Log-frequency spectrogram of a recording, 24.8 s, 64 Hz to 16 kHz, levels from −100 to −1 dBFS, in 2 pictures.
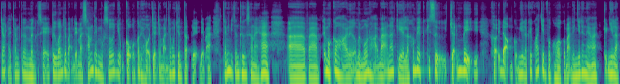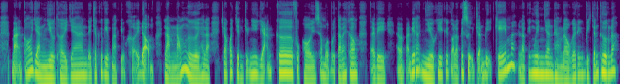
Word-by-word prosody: chắc 145 0 -5
là 95 - -6
trong 120 +3 -6
tương 120 -2 -2
mình 110 - +1
sẽ 115 - -5
tư 125 +2 -1
vấn 130 +2 0
cho 155 - 0
bạn, - - -8
để - - -3
mà - - -4
sắm 165 - -1
thêm 150 -5 -1
một 105 - -5
số 135 +6 -1
dụng 145 -2 -4
cụ - - 0
có - - -2
thể - - -3
hỗ - - -2
trợ - - -1
cho - - -7
bạn - - -4
trong 130 - -3
quá - - +2
trình 125 -5 0
tập - - -3
luyện, - - -4
để - - -3
mà - - -4 0.2
tránh 150 +5 +2
bị 150 - 0
chấn 125 0 -2
thương 130 -2 +1
sau 125 0 -4
này 105 -3 -1
ha. 135 +4 +3 0.3
À, 105 0 +3
và 105 -1 0
thêm 155 - +2
một 145 - +6
câu 155 - +4
hỏi 105 -5 0
nữa 110 - -2
mình 115 -3 +1
muốn 130 +5 +2
hỏi 105 -6 -3
bạn 115 +7 -1
á 150 - +2
kìa, 100 -4 0
là 100 +1 -1
không 160 - 0
biết 165 -3 +3
là - - -18
cái 155 - -4
sự - - 0
chuẩn 160 +2 +1
bị 160 - +5 0.4
khởi - - -3
động - - +3
cũng - - -5
như 130 - +1
là 120 - -2
cái 145 - -4
quá 155 - -1
trình 125 - -1
phục 115 -4 -4
hồi 95 -3 0
của - - -6
bạn - - -2
thì 110 - -1
như 120 +3 +2
thế 140 - +1
nào 110 -5 +1
ha? 115 - +2
Kiểu - - -6
như 130 - +3
là 120 -5 +2 0.3
bạn - - -1
có 140 +5 +1
dành 115 -8 +3
nhiều 100 -1 +4
thời 95 0 -2
gian 115 +3 0
để - - -4
cho 120 - -4
cái 135 - -1
việc 120 -4 -2
mà, 95 - -3
kiểu, - - -9
khởi - - -6
động - - +3 0.3
làm 95 -2 -1
nóng 175 - +4
người, 105 -7 +4
hay 115 - -2
là 105 -2 -1 0.2
cho 125 - -2
quá 135 +4 -2
trình, 120 -6 -2
kiểu 100 - -8
như, 130 0 +2
giãn 115 - -2
cơ 140 -1 +7
phục - - -4
hồi 100 -1 0
sau 100 - -5
mỗi 105 -3 -2
buổi - - -2
tập 105 - 0
hay 120 +2 0
không? 125 -1 +2 0.2
Tại 105 - -3
vì 95 -2 0 0.2
à, - - -6
mà - - -1
bạn - - -3
biết 145 +2 +4
á, 165 - +2
nhiều 115 -8 +4
khi 125 +5 0
cái, 140 - -3
gọi - - -3
là, 105 - -2
cái 135 - -1
sự - - 0
chuẩn 115 - -2
bị 125 - -2
kém 145 +10 +4
á, 225 - +5
là 105 - -3
cái 130 - -4
nguyên 135 -1 +6
nhân 130 -1 +4
hàng 105 -4 -2
đầu 90 -2 0
gây 105 +2 0
đến 125 +1 -3
việc 120 - -4
chấn 120 +3 +1
thương 140 -2 +6
đó. 155 - +3
120 Hz, 345 wpm, -24 LUFS, 105-135 Hz, 0.4 s, cơ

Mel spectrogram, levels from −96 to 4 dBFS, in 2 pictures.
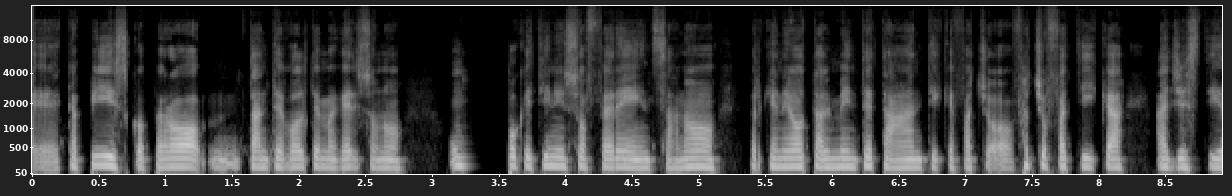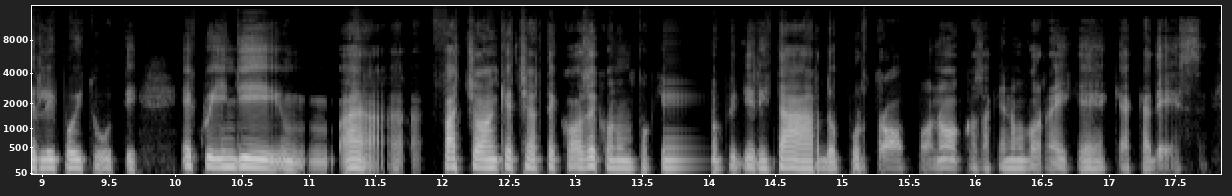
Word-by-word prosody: e 110 - -5
capisco, 145 -3 +2
però, 140 +1 +6
mhmm, 130 - -4
tante 140 0 +2
volte 140 +2 +1
magari 135 0 0
sono 130 -3 -1 0.3
un 155 -1 0 0.3
pochettino 155 0 +2
in 150 - +3
sofferenza, 130 -1 +1
no, 140 -1 +3 0.2
perché 145 - -3
ne 145 - +2
ho 145 0 +4
talmente 140 +2 +2
tanti 130 0 +1
che 135 - -5
faccio 130 0 -2
faccio 165 +1 -1
fatica 140 -1 +1 0.3
a 140 - +2
gestirli 130 0 0
poi 130 -1 0
tutti. - - -7 0.3
E 155 - -1
quindi, 140 -4 +4
uhm, 115 -1 -1
mhmm, - - -10
a - - +3
a - - -10
a - - -18
faccio 140 0 +2
anche 130 +1 +3
certe 135 -1 -3
cose 135 +3 +1
con 125 - -3
un 120 -1 0
pochino 120 0 -7 0.2
più - - -7
di - - -3
ritardo, 120 - +2
purtroppo, - - -7
no, 130 -1 -3
cosa 115 - -13
che 120 - -11
non 125 0 -2
vorrei - - -6
che - - -6
che - - -15
accadesse. - - -11
135 Hz, 175 wpm, -29 LUFS, 125-140 Hz, 0.3 s, però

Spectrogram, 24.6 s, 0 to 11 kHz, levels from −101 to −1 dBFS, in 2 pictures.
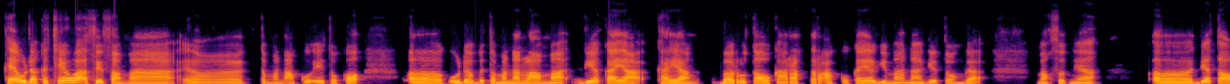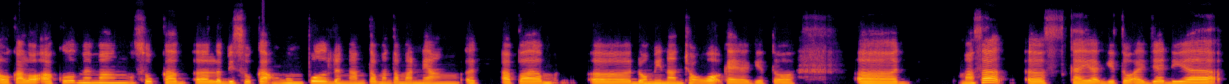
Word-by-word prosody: kayak 220 -1 +5
udah 225 0 +5
kecewa 250 +2 +4
sih 195 -2 +2
sama, 170 -3 +1
eee, 165 -1 -2
temen 175 -1 -4
aku 175 +1 -2
itu. 215 -3 -1
Kok, 225 +4 +2 0.5
eee, 205 0 +3
udah 185 -1 +3
bertemanan 175 0 +1
lama 160 +11 +3
dia 195 +7 +2
kayak 175 -6 +3
kayak 180 -2 +2 0.2
baru 180 +3 +1
tahu 185 -1 +1
karakter 175 0 0
aku 170 +3 -1
kayak 175 -3 +1
gimana 210 +4 0
gitu. 165 -1 -2
Nggak 160 -1 -2 0.6
maksudnya, 190 +6 -1 0.5
eee, 190 -1 +3
dia 240 +6 +2
tahu 155 -7 +3
kalau 160 +1 +2
aku 225 +7 0
memang 210 -2 -1
suka 195 -2 -1
eee, 170 0 +2
lebih 180 +1 +1
suka 180 +1 -1
ngumpul 180 +5 +1
dengan 165 -2 -4
teman-teman 170 0 -3
yang, 160 -1 -2 0.2
e 170 -1 -2 0.2
apa, 200 +4 +2 0.5
eee, 165 0 +1
dominan 175 +1 0
cowok 170 +2 +1
kayak 160 -2 0
gitu. 155 0 -3 0.7
Eee, 180 -2 +2 0.6
"Masa, 215 +8 +2 0.3
es 170 -1 0 0.2
kayak 175 -3 0
gitu 170 0 -2
aja 160 +7 -1
dia, 215 +3 +2
180 Hz, 130 wpm, -23 LUFS, 170-195 Hz, 0.7 s, kayak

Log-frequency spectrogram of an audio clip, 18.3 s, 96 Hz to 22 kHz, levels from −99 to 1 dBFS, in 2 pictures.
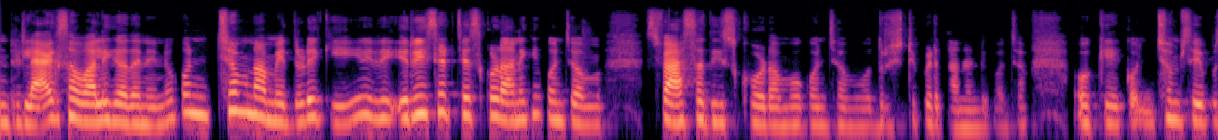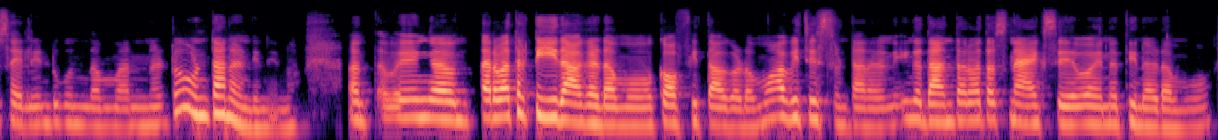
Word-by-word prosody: Relax 195 +5 +2
అవ్వాలి 205 0 +3
కద 190 -1 +1
నేను 180 +5 -8
కొంచెం 280 +3 0
నా 250 - +5
మెదడుకి 200 0 -3 0.3
రీ 230 - -3 0.2
రీసెట్ 275 +1 +1
చేసుకోవడానికి 240 -2 -1
కొంచెం 200 -3 -5 0.5
శ్వాస 190 0 +4 0.2
తీసుకోవడము, 180 -3 -7
కొంచెం 175 -1 -12 0.2
దృష్టి 175 +3 -13
పెడతానండి. 160 -3 -12
కొంచెం 170 +1 -22 0.5
ఓకె. 185 +1 -10
కొంచెం 100 - -7
సేపు 200 0 -4
సైలెంట్‌గా 185 +1 -6
ఉందాం 170 -2 -8
అన్నట్టు 175 - -6
ఉంటానండి 235 - +4
నేను. 160 +1 -12 0.5
అత 200 - -5 0.2
వేంగా 235 -1 +3 0.3
తర్వాత 235 +1 +8 0.2
టీ 245 - +7
తాగడము, 180 -3 +3 0.2
కాఫీ 185 +2 +1
తాగడము 165 +2 -3
అవి 230 0 +1
చేస్తుంటానండి. 175 -5 -5
ఇంక 220 - -1
దాని 200 0 +4
తర్వాత 210 +1 0
స్నాక్స్ 190 -3 0
ఏవైనా 180 0 -1
తినడము. 165 -3 -4
190 Hz, 130 wpm, -22 LUFS, 175-220 Hz, 0.5 s, తర్వాత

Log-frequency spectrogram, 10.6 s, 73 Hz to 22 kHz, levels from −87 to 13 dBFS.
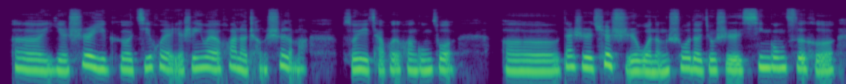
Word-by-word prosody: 呃， 200 -4 +1
也 185 0 -1
是 240 +6 +3
一 205 -1 +2
个 200 0 -2
机 190 +4 -2
会， 230 -2 -1
也 - - -3
是 215 +3 -3
因 225 +1 +1
为 215 -3 +2
换 225 +2 -2
了 190 -3 +1
城 195 +3 -8
市 260 +6 -2
了 225 - +1
嘛， 205 0 -8 0.4
所 200 - -2
以 200 -1 +4
才 185 - -6
会 190 0 -3
换 195 -1 -3
工 190 0 0
作。 200 0 -2 0.6
呃， 180 -2 0
但 245 +3 +1
是 230 -2 +3
确 270 +6 +4
实 245 -8 -1
我 180 -1 +2
能 170 +1 0
说 215 +2 0
的 205 -2 +3
就 190 +1 -1
是 95 - 0
新 225 - +1
公 225 0 +3
司 225 -1 +1
和， 90 - -2
200 Hz, 220 characters per minute, -18 LUFS, 185-220 Hz, 0.6 s, 以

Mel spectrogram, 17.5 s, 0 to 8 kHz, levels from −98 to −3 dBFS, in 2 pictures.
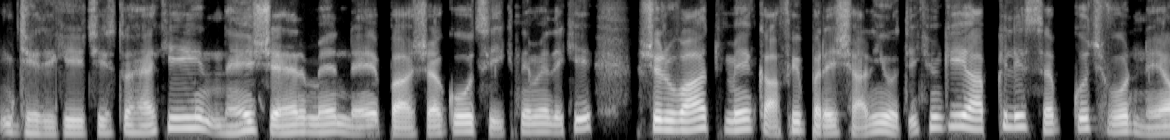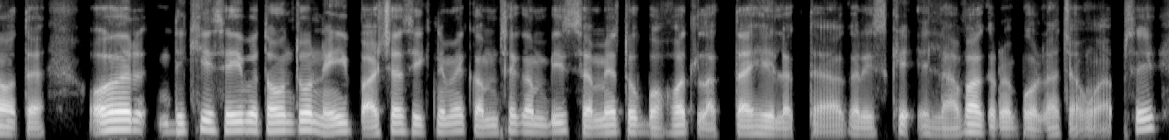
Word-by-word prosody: जी, 110 -3 -4
देखिए 100 +2 -4
ये 105 - 0
चीज़ 110 -1 -5
तो 120 - 0
है 115 0 -1
कि 180 - -1 0.2
नए 110 +1 0
शहर 115 +2 +4
में, 120 +1 +1
नए 110 -3 0
भाषा 95 +2 +2
को 130 0 +4
सीखने 100 +6 -4
में 125 0 0
देखिए 120 +9 -1 0.5
शुरुआत 155 +2 +6
में 150 +2 +4
काफ़ी 145 - 0
परेशानी 110 +5 0
होती 130 - 0
है, - - -10
क्योंकि 200 +2 +1
आपके 165 +5 0
लिए 195 0 +2
सब 135 -9 -1
कुछ 170 0 -1
वो 125 +2 +2
नया 100 -1 0
होता 100 -2 +1
है। 90 - -4 0.4
और 155 +1 +8 0.2
देखिए 130 +4 -1
सही 140 0 +3
बताऊँ 140 -1 +3
तो 150 0 +6
नई 125 -1 +1
भाषा 130 - +2
सीखने 120 -1 -4
में 130 +2 -2
कम 110 +2 -2
से 135 - -2
कम 120 -3 -2
भी 135 - -3
समय 115 -4 -1
तो 120 - 0
बहुत 95 -6 -3
लगता - - -3
ही 100 0 -1
लगता 90 - -8
है, - - -5
अगर 95 - -6
इसके 95 - -6 0.2
अलावा 90 +3 -1
अगर 115 - -3
मैं - - -1
बोलना - - -5
चाहूँगा - - -8
आपसे 160 +2 -4
120 Hz, 200 wpm, -23 LUFS, 105-145 Hz, 0.5 s, और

